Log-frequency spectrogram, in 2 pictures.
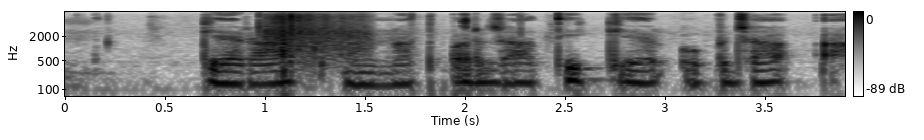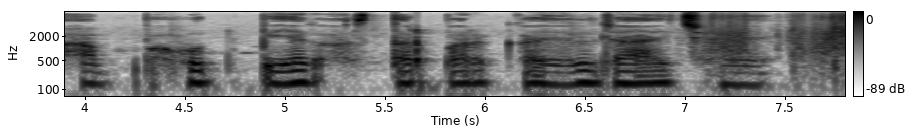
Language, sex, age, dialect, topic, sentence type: Maithili, male, 18-24, Bajjika, agriculture, statement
